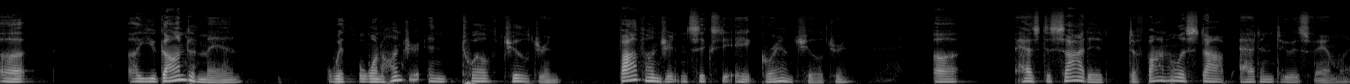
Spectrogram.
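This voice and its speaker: Pitched at a medium level, a man talks at a fairly slow pace with lively intonation. Long, frequent pauses break up his speech. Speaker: comedy podcast co-host. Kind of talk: casual comedic banter.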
